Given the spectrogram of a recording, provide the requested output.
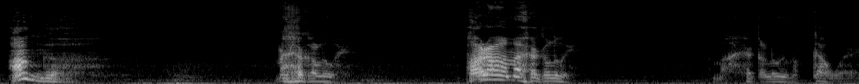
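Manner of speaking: loud guttural caveman chant; caveman chieftain. Retold or imitated. John auditions as caveman chieftain, loud grunting chant. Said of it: "you are the chieftain of prehistoric tribe".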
